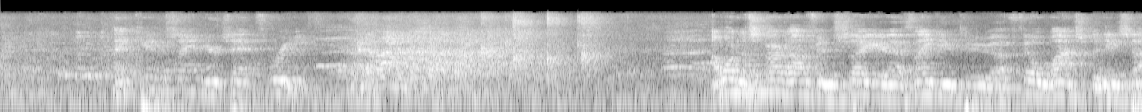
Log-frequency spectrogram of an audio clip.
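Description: A man speaks calmly into a microphone through loudspeakers in a large echoing hall.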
